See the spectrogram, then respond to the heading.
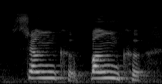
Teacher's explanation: ये जो अनुस्वार होता है वो इंगा में परिवर्तित होता है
